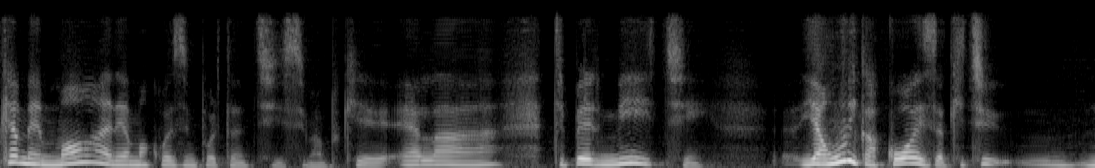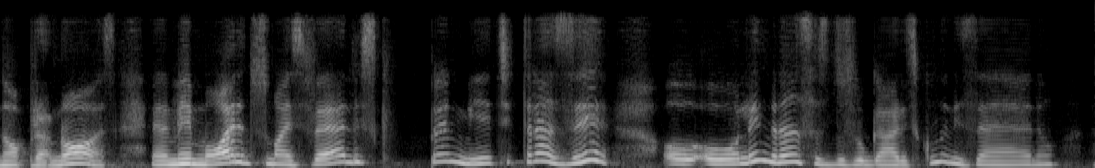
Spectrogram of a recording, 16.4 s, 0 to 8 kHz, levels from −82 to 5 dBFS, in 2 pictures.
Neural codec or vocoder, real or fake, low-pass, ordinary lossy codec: codec, 16 kHz, about 1 kbps, DyCAST, with the encoder's durations; fake; 7.2 kHz; AAC, 48 kbps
